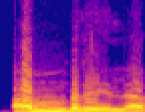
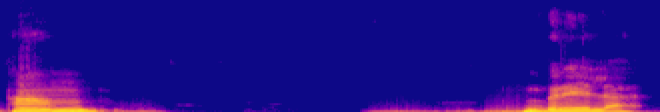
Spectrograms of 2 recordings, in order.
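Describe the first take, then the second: First: Said in the usual way. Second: umbrella softly drawn out, अम... long pause... ब्रेला; slow sounded-out pronunciation. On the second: Shown as a demonstration. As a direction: sound out umbrella in two slow parts, quietly. (Umbrella को तोड़कर, धीमे और धीरे बोलें) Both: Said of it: "umbrella pronunciate करें".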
